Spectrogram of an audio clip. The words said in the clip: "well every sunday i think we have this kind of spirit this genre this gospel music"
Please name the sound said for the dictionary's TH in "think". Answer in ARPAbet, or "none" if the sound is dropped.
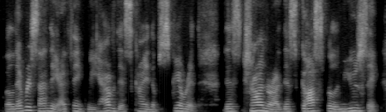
TH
